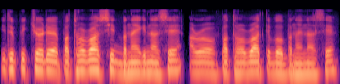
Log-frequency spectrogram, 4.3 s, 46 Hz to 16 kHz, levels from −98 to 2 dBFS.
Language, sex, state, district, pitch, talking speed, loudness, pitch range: Nagamese, male, Nagaland, Kohima, 110 Hz, 225 wpm, -20 LUFS, 105-120 Hz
